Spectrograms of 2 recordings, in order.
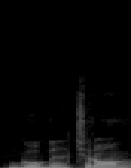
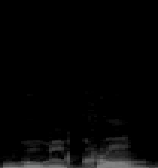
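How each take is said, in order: First: Chrome begins with a 'ch' sound as in chin. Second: Chrome begins with a 'k' sound. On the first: The speaker calls it wrong. "I say Chrome, like Google Chrome? No" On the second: The speaker calls it right. "The pronunciation is Google Chrome"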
